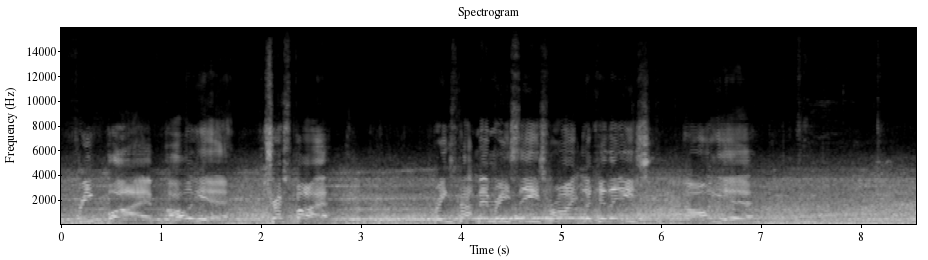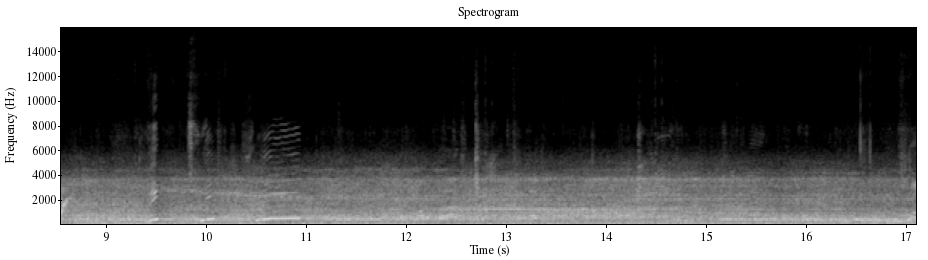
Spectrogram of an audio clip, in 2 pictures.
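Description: A jet engine roars steadily nearby as a fighter plane taxis slowly.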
